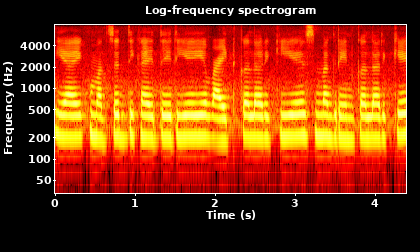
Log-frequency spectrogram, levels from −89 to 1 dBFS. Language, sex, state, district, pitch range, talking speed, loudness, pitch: Hindi, female, Bihar, Purnia, 200-210 Hz, 215 wpm, -14 LUFS, 205 Hz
